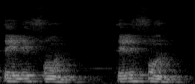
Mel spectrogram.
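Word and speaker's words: téléphone: a la F, que cuando encontramos en el francés una P y una H, se pronuncia como una F. Más que todo esto es en palabras, en la mitad de la palabra, como di el ejemplo ayer, se escribe telepon, la P y la H y la O, y se pronuncia telefón.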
